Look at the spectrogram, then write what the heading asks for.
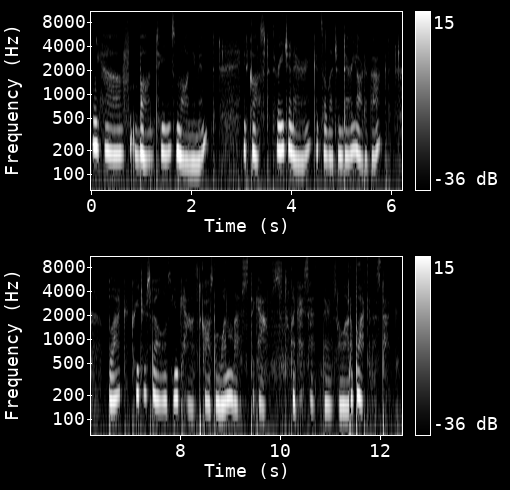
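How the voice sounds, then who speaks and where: Whispering woman doing breathy ASMR. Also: lowish voice. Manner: gentle, unhurried reading with casual asides. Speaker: ASMR host. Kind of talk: ASMR, reading cards in a soft whisper.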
